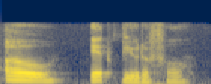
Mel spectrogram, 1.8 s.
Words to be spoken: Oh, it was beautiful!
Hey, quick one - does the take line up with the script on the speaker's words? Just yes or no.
no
